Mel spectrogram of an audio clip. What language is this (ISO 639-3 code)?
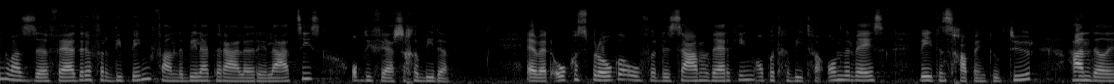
nld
